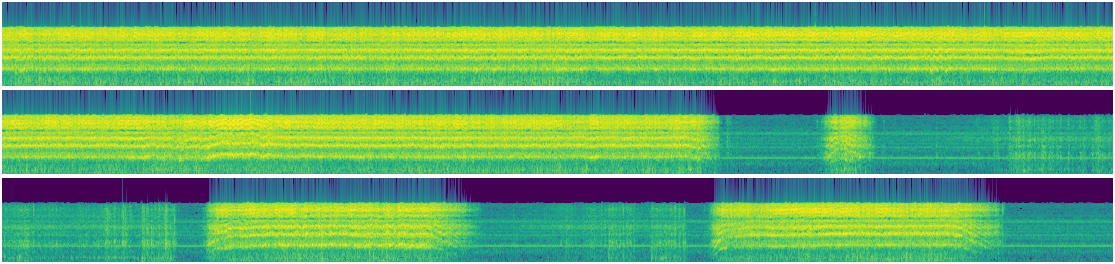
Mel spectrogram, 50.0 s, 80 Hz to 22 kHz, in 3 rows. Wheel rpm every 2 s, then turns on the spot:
230, 240, 230, 240, 230, 230, 230, 230, 240, 230, 250, 230, 230, 150, 30, 20, 20, 20, 140, 200, 30, 20, 180, 210, 20.
30-36 42-44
